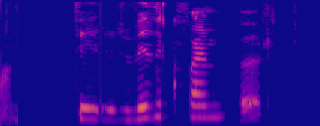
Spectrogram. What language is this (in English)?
Icelandic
